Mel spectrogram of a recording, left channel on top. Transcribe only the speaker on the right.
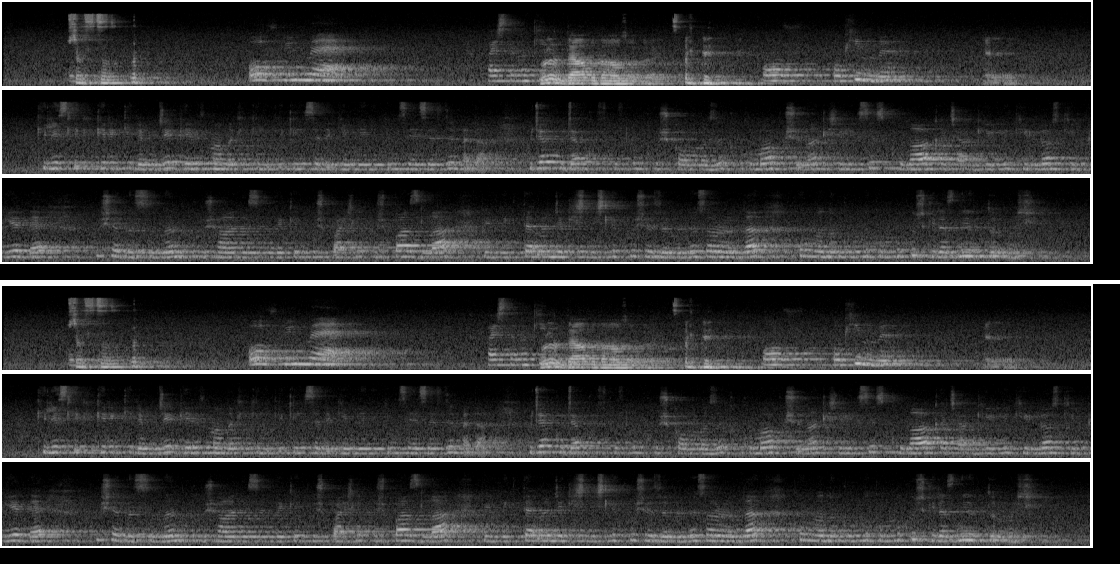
Of, of gülme. Baştan okuyayım
mı?
Of, o kim mi?
Kilisli kikirik kilimci, Kilizman'daki kilitli kilisede kimliğini kimseye sezdirmeden, kucak kucak kuskuslu kuşkonmazı, kukuma kuşuna, kişiliksiz kulağa kaçan kirli kirloz kirpiye de Kuşadası'nın kuşhanesindeki kuşbaşlı kuşbazla birlikte önce kişnişli kuş üzümünü sonra da kumlanın kumlu kumlu kuş kirazını yutturmuş.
